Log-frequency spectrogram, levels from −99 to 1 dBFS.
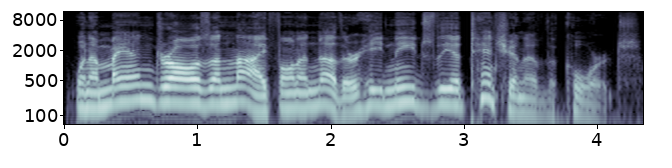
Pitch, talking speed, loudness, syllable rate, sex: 155 Hz, 205 wpm, -19 LUFS, 5.0 syllables/s, male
